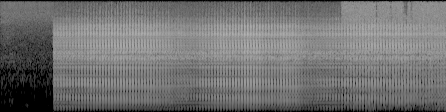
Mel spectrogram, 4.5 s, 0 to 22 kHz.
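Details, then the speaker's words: Pulse TIG welding on a rocket stove pellet holder, 58 A peak, 10 A base, 33 pulses a second, 33% background: rough, steady buzz pulsing almost like AC; normal pulse TIG sound. "this really strange buzzing noise you're hearing, it sounds like I'm almost welding an AC, but it's the pulse, jumping between 58 amps and 10 amps."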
